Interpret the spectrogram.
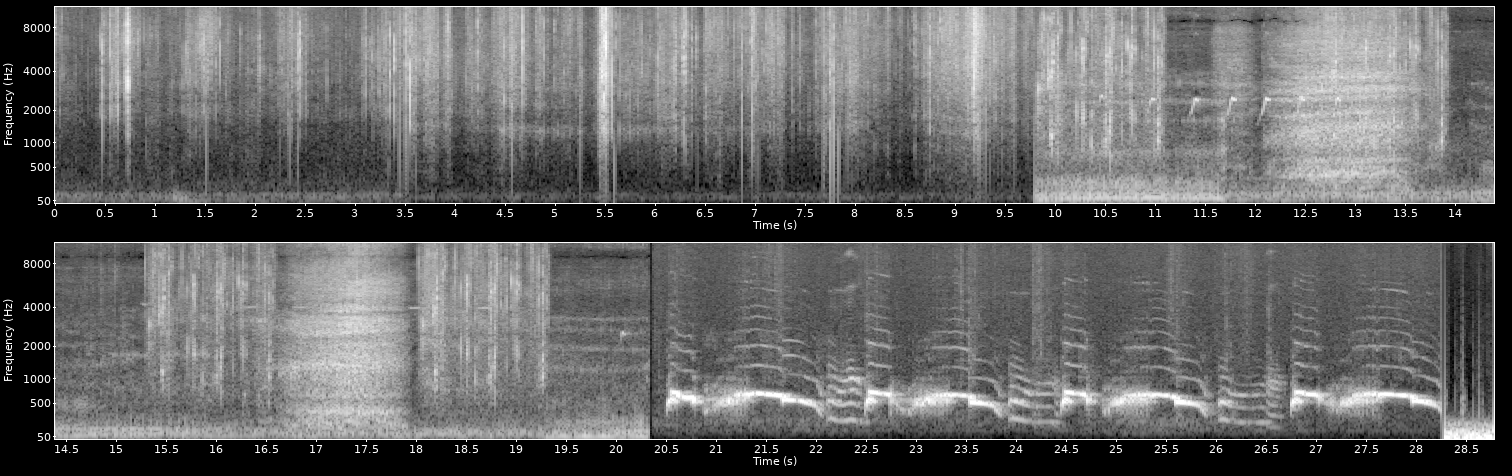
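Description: Feral pigeons cooing, a run of about eight rising-and-falling coos in the last third. Before them come faint scattered clicks, then a low rumble with two long breathy swells.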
